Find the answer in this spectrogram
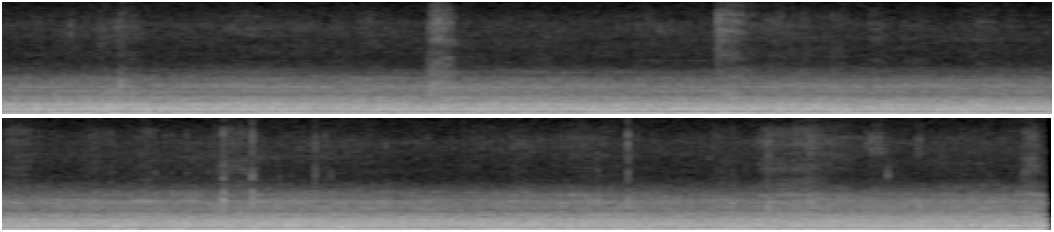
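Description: Passenger train running steadily at speed, heard from inside the carriage: a continuous rumble and rush of wheels on rails, with two faint clicks in the first few seconds.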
